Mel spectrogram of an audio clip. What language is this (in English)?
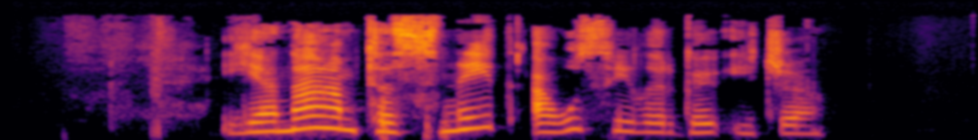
Abkhazian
